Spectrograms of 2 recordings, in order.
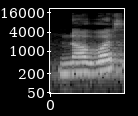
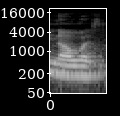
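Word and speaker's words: nervous: हरम यानी कि जड़ीबूटी नर्वस या फिर नर्वस ये भी बोल सकते हैं नर्वस यानी आधा र का साउंड दे सकते हैं नर्वस या फिर नर्वस आर को साइलेंट रख सकते हैं इसका मतलब होता है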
